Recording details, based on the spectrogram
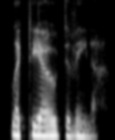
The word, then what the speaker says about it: Lectio Divina: And so tell everybody, what is Lectio Divina? – Yeah.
